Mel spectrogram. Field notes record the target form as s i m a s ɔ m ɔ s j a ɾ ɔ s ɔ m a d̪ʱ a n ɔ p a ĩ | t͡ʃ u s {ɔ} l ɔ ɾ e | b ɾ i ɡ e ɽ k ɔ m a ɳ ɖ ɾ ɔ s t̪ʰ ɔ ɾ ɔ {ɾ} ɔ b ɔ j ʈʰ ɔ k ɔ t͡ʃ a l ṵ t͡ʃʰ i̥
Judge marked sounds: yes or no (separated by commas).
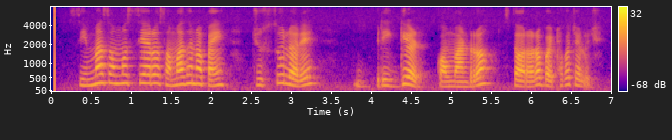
no, yes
